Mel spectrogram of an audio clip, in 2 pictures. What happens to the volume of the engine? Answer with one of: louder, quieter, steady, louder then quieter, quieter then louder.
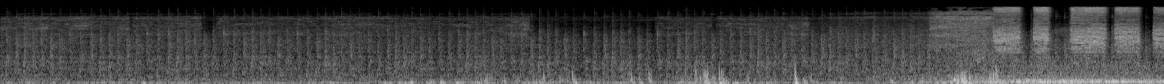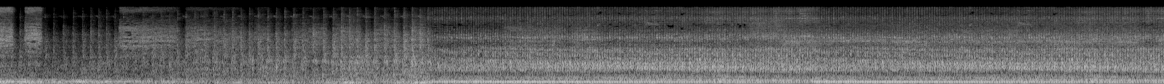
louder.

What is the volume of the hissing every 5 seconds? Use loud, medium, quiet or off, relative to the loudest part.
quiet, medium, loud, medium, medium.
